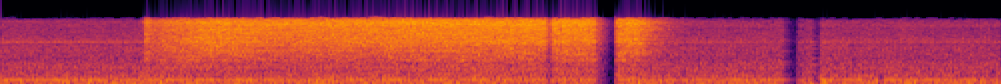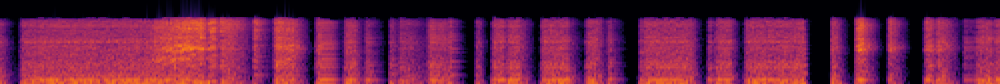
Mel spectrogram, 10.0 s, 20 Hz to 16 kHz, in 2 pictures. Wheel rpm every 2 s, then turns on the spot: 0, 0, 10, 30, 10.
none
